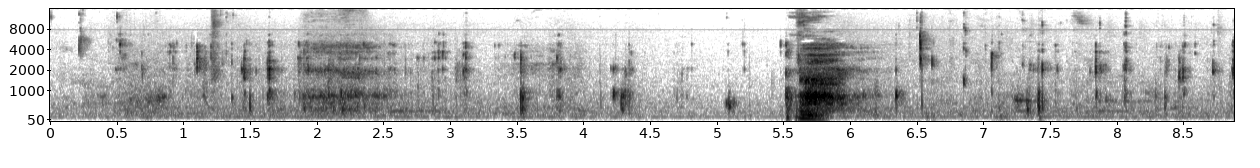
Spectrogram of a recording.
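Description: A man chewing a bite of tender smoked beef chuck roast: soft, wet clicks and smacks of the mouth. A little past halfway there is a short sound of his voice, an appreciative "mm".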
